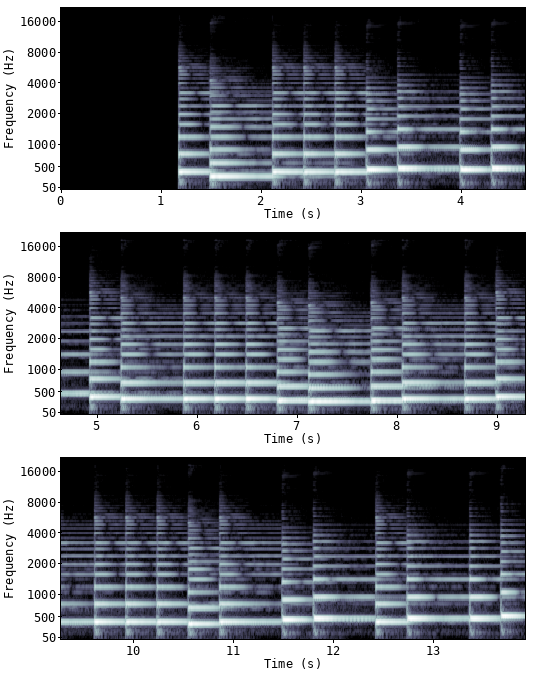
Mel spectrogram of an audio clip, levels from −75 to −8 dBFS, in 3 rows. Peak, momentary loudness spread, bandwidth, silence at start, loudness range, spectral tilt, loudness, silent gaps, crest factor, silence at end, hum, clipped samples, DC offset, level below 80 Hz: 0 dBFS; 5 LU; 15.5 kHz; 1.15 s; 1 LU; -4.5 dB/octave; -15 LUFS; none; 14 dB; 0 s; none; under 0.1%; under 0.1%; -56 dBFS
